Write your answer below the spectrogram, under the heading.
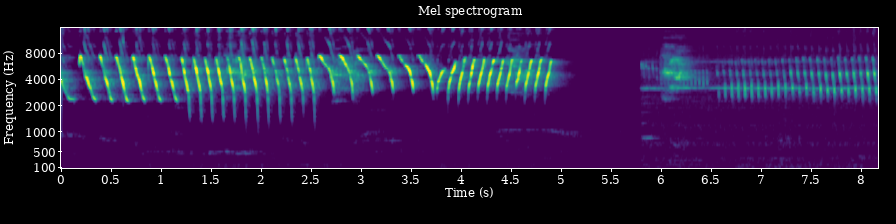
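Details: Canary in full gacor, cengkok mewah style song: long runs of fast, high, descending notes rolling for five seconds, briefly broken into lower sweeping phrases, then silence and a quieter, noisier passage of continued trilling.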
